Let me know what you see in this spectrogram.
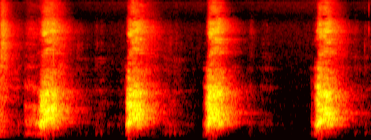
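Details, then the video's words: Honey, a champagne-coloured American Pit Bull Terrier, barks after hearing a strange noise: four loud, broad barks spaced roughly a second apart, with a person quietly asking what it is between them. "Honey - Champagne Pitbull - Heard a strange noise"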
